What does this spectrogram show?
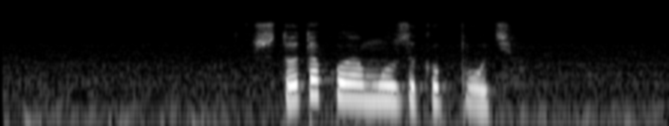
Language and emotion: Russian, neutral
